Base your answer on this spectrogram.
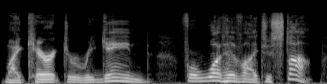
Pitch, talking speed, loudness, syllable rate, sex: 125 Hz, 165 wpm, -18 LUFS, 4.4 syllables/s, male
